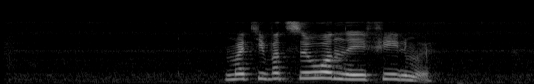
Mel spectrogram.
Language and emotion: Russian, neutral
